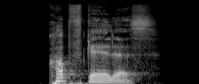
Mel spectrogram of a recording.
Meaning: genitive singular of Kopfgeld
- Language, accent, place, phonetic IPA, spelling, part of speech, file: German, Germany, Berlin, [ˈkɔp͡fˌɡɛldəs], Kopfgeldes, noun, De-Kopfgeldes.ogg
